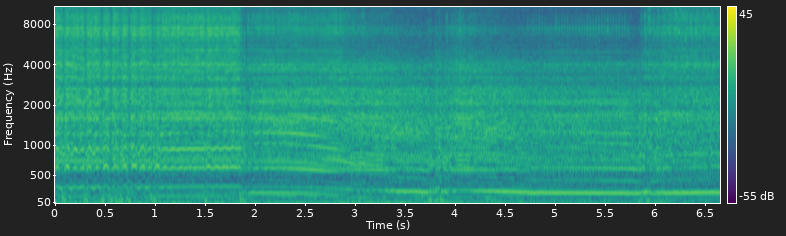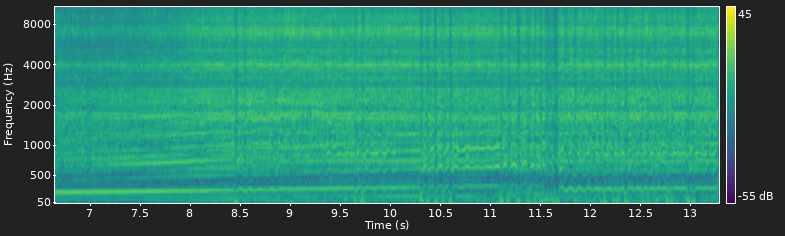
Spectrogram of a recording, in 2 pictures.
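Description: Engine revs rise and fall through the gears with a rough, uneven stutter under load; sounds like it's misfiring at speed.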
